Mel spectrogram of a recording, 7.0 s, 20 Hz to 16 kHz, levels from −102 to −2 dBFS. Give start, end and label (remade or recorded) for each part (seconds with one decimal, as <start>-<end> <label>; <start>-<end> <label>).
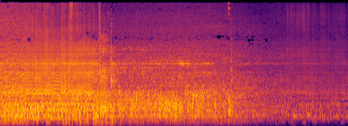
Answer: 0.0-0.5 recorded; 0.5-1.9 remade; 1.9-5.7 recorded; 5.7-7.0 remade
